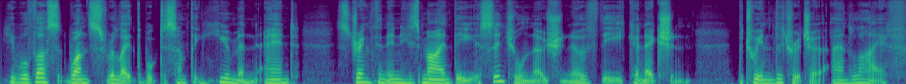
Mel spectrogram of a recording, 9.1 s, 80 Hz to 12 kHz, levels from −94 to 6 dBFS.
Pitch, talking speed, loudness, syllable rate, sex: 140 Hz, 170 wpm, -22 LUFS, 5.2 syllables/s, male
